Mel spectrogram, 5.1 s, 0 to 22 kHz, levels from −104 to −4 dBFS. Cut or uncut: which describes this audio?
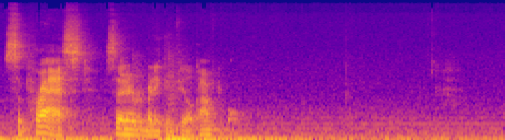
uncut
